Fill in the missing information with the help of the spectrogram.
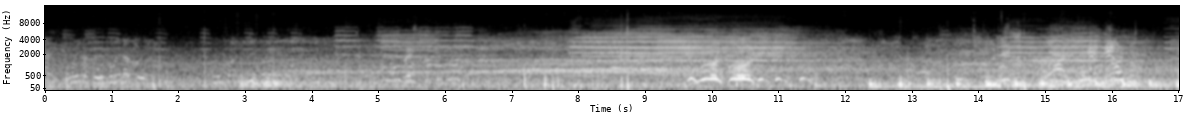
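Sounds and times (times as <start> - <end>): stadium crowd noise: 0.0 - 17.0
steady horn tone: 2.3 - 6.8, 7.4 - 17.0.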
